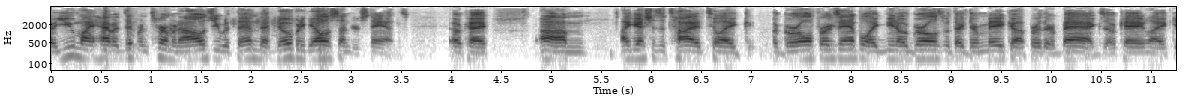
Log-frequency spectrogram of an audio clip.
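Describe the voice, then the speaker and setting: A man's voice: mid-range voice, fairly bright tone. A man chats as a guest from inside a parked car, loose and rambling, leaning on "like" as he talks. The sound is close and dead, with no room echo. The recording is a little dull and lo-fi. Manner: loose, chatty, heavy use of "like". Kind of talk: casual chat.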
